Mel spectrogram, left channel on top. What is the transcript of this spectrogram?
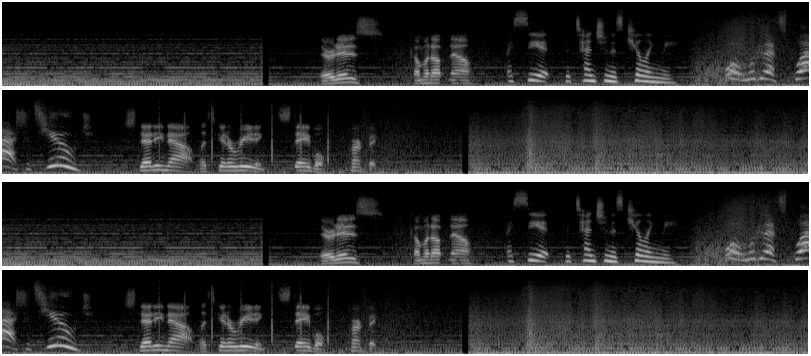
There it is, coming up now. I see it. The tension is killing me. Whoa, look at that splash, it's huge. Steady now, let's get a reading. Stable, perfect.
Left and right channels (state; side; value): identical; both; correlation 1.00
